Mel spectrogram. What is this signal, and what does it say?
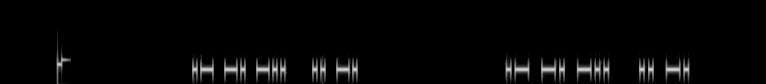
Morse code, heard as a keyed tone, about 27 wpm, 700 Hz. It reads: AND IN AND IN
